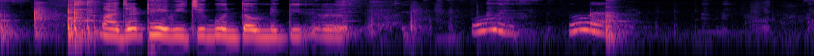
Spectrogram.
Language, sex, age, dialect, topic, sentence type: Marathi, female, 25-30, Standard Marathi, banking, question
